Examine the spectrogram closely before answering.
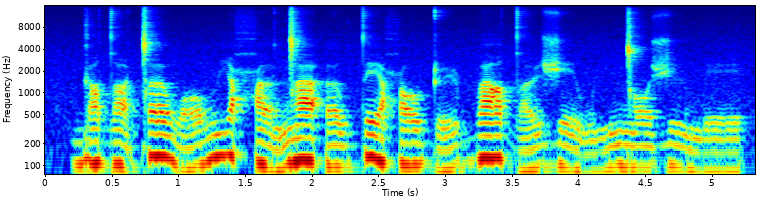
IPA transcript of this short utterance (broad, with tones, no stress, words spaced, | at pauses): ɡɨ˧dˤi˧˩ ǀɐ˥βɔ˩˧βi˥ ħɐ˧˩ ŋ͡ǀa˥ʔɐ˧w te˥˧ħɔ˧wʈɨ˩˧ɭ ba˥dˤi˩˧ɭ ʒe˧˩wi˩˧ŋ͡ǀɔ˧ ʒɨ˥˧me˧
